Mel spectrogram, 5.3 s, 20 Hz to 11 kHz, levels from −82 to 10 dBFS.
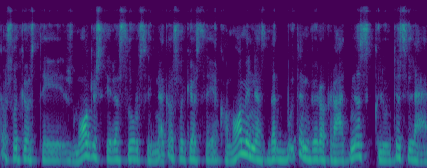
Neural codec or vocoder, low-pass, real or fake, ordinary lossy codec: codec, 16 kHz, 4.8 kbps, FACodec; 7.2 kHz; fake; Opus, 24 kbps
